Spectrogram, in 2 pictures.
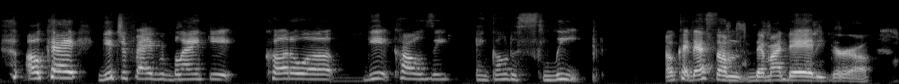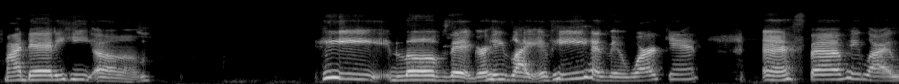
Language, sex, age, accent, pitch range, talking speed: English, female, 20-39, American, 205-275 Hz, 130 wpm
